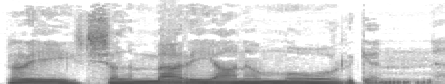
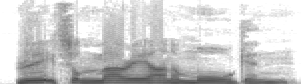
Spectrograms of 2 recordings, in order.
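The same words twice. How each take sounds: First: Slow, drawn-out demon dog purr. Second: Slow, mocking London thug voice. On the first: Demon dog names its prey, honey-sweet and slow. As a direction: savour the full name, dark and sweet. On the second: London demon taunts cornered heroine by name, mocking. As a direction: drawl the full name in mockery. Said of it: "it mocked". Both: A narrator's reading.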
